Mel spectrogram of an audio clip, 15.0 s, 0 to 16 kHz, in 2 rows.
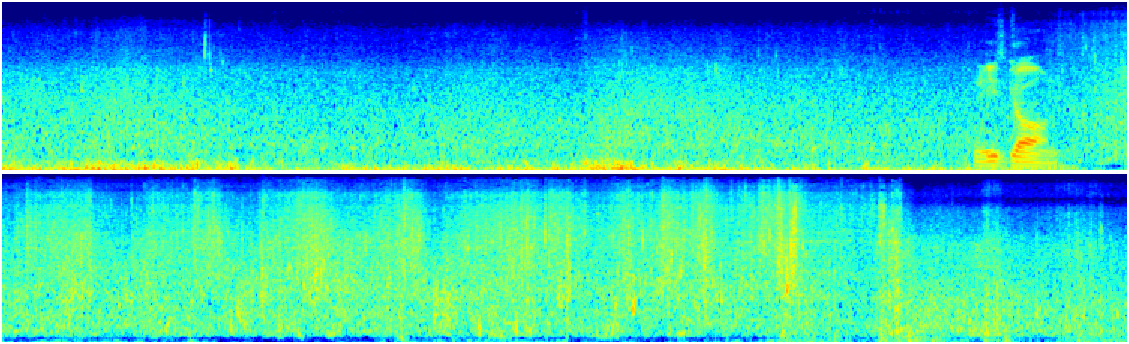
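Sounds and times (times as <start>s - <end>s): river current rushing: 6.6s - 15.0s
boots splashing through water: 7.1s - 15.0s.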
